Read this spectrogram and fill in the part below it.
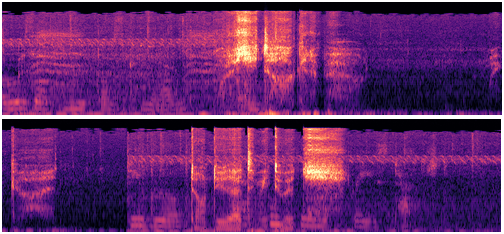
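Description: A young woman speaks with feeling, close by.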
